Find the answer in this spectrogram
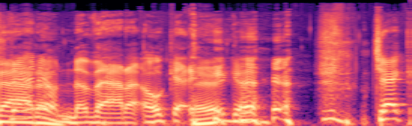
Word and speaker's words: Nevada: But if you happen to be out in Nevada, is that how it's pronounced, Nevada. Daniel? Nevada, okay.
